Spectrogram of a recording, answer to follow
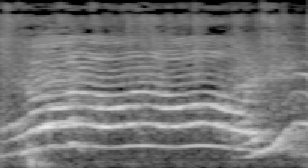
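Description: A young child's single long whining cry, held on one high pitch and sliding down near the end.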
